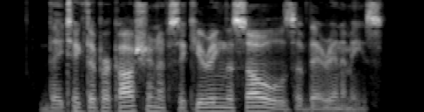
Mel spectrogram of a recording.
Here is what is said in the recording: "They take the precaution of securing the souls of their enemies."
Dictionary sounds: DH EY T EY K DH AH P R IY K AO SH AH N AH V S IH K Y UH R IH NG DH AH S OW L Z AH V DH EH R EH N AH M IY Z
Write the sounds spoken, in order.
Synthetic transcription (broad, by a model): DH EY T EY K DH AH P R IY K AO SH AH N AH V S IH K Y UH R IH NG DH AH S OW L Z AH V DH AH R EH N AH M IY Z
